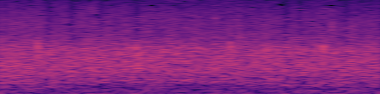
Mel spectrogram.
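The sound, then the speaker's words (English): A church audience claps in praise during a worship service, producing a steady, even patter of many hands at moderate volume with no voices over it. “Is somebody clapping some more for the Lord?”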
